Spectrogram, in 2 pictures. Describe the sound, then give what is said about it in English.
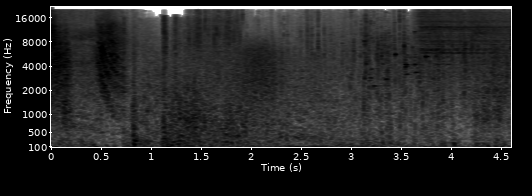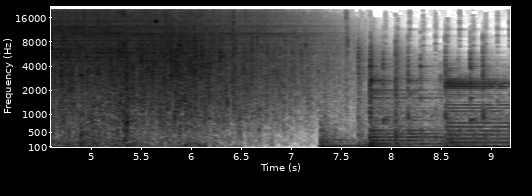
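A loud booming explosion as homemade firework rockets blow up a roof. The broad roaring blast rumbles and slowly fades over several seconds, then cuts off abruptly into a short, different, tonal noise. “We can use these to blow the roof up.”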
